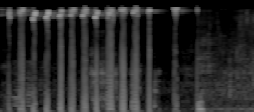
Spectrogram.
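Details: A female common noctule bat, caught in the UK, gives a rapid run of harsh, clicking squeaks when handled; these are distress calls, not echolocation.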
